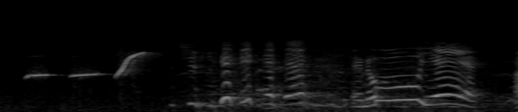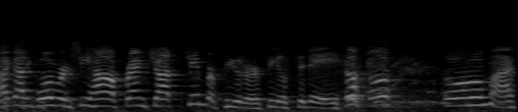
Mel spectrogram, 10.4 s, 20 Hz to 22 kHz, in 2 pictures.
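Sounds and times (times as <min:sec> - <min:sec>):
person whistling a short tune of three clear notes: 0:00.3 - 0:01.7
laughter: 0:01.8 - 0:03.7, 0:08.6 - 0:10.0
speech: 0:02.4 - 0:10.3.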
